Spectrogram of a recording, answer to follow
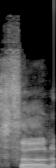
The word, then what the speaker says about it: Thurl: the thurl Ravenscroft version I hope it's pronounced thurl and not turl or something he had such a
